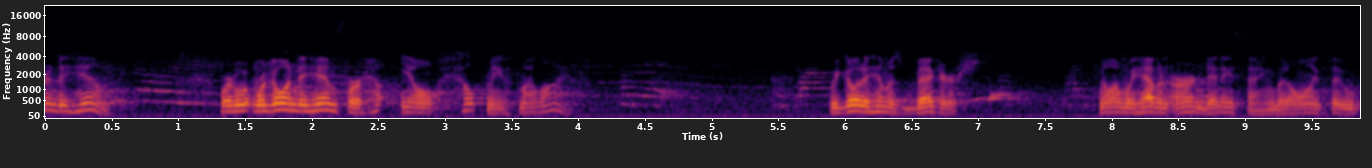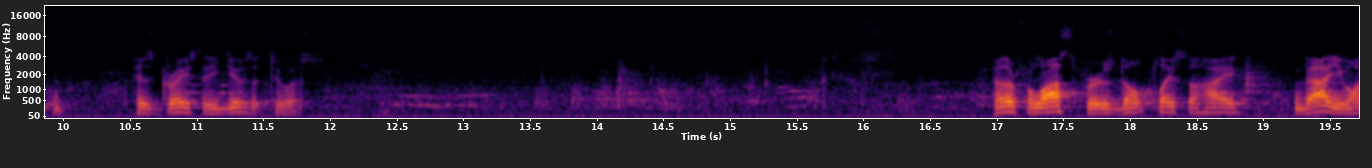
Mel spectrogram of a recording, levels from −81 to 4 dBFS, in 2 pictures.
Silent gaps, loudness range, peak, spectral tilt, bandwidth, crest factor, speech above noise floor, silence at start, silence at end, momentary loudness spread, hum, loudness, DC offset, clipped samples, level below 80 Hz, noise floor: none; 12 LU; -6 dBFS; -8.5 dB/octave; 10.5 kHz; 24 dB; 31 dB; 0 s; 0 s; 24 LU; none; -27 LUFS; under 0.1%; under 0.1%; -62 dBFS; -58 dBFS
